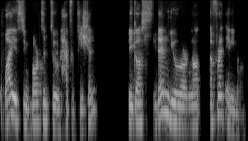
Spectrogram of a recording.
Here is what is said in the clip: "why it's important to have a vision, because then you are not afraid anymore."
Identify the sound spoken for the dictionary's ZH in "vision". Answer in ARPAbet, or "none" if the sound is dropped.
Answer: SH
